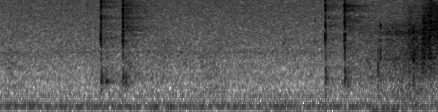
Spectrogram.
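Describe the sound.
Faint computer mouse clicks while an email is moved to a spam folder: two quick double clicks, one early and one later, over a quiet background hiss.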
